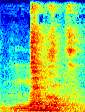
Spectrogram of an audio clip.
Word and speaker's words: laughed: it's a regular verb, if the sound is voiceless, so you don't have any vibration in the vocal cords, then when you get the past form, the ed form, you pronounce it like t, t, t.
